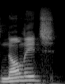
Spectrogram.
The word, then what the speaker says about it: knowledge: So when you pronounce knowledge, you say the N, the K silent, you know what I mean?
